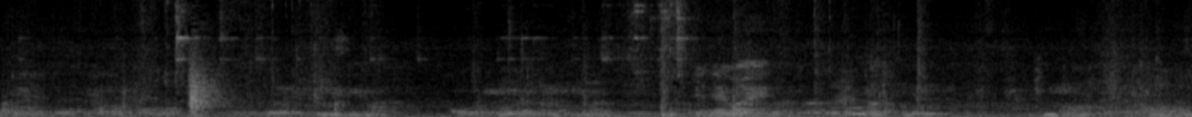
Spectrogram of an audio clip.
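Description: A small dog growls playfully while tugging a toy.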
